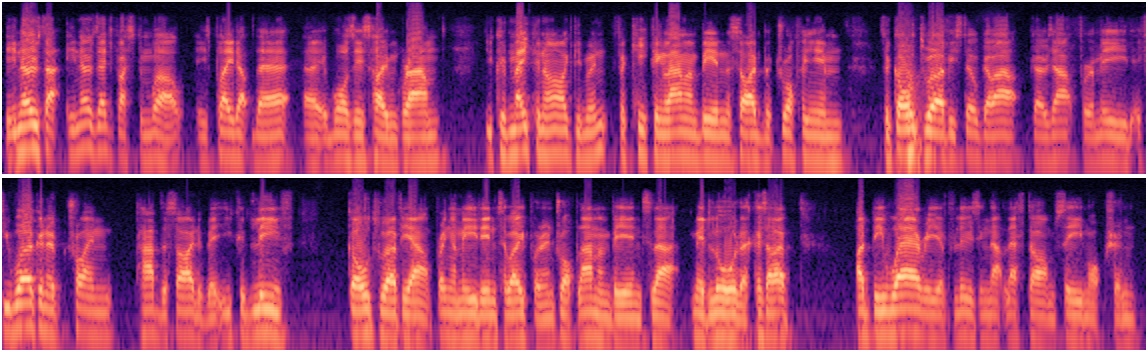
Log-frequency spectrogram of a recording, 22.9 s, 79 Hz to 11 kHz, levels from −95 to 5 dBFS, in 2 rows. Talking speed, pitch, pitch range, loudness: 210 wpm, 120 Hz, 110-130 Hz, -13 LUFS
